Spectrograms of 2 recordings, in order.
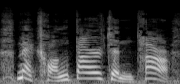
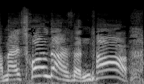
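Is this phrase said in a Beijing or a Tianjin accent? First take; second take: Beijing; Tianjin. First: It is spoken in a Beijing accent. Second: It is spoken in a Tianjin accent. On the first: "两位北京姑娘走到一起说话" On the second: "这点事儿要是到了咱们天津，那一说话就变味了"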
